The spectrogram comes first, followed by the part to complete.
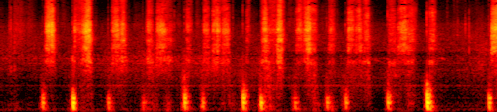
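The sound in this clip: A marker drawing on paper: faint, squeaky strokes of uneven length in an irregular rhythm, with short gaps between them.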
